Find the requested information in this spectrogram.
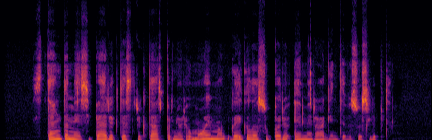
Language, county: Lithuanian, Telšiai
